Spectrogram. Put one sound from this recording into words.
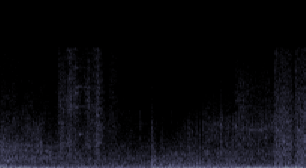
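Gunfire and an explosion boom from a game.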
